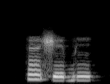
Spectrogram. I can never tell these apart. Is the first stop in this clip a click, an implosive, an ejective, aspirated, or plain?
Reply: plain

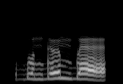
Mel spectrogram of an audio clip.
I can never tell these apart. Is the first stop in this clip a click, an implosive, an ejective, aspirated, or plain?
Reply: implosive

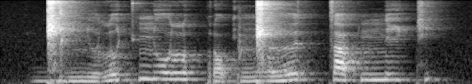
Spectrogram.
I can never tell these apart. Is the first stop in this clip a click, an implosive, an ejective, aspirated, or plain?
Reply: click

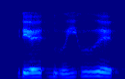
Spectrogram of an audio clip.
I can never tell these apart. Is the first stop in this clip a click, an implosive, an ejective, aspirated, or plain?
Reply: implosive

